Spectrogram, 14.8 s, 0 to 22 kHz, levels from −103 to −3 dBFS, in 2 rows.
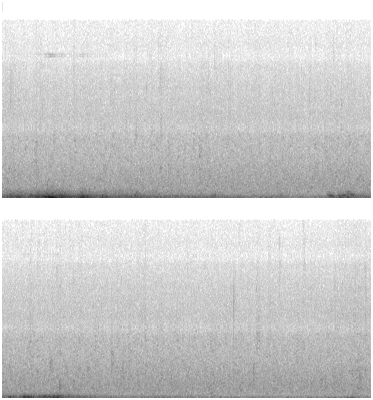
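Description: A noise suppressor applied to music or sounds runs through the whole clip, treating sustained material as if it were background noise. Attacks come through largely intact, but held tones, ambience and decaying tails are pulled down by roughly 5 dB, so the sound thins and flutters between transients. Unlike compressor pumping, which tracks overall loudness, this ducking targets steady content itself, and unlike a gate it never closes fully to silence.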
